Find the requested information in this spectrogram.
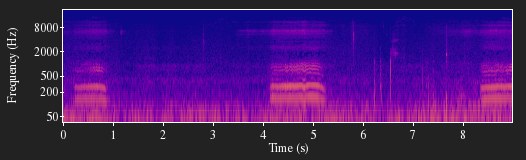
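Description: Loud, buzzy, droning snores with a strong tonal quality, about three breaths in nine seconds, separated by quieter breathing and small clicks.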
